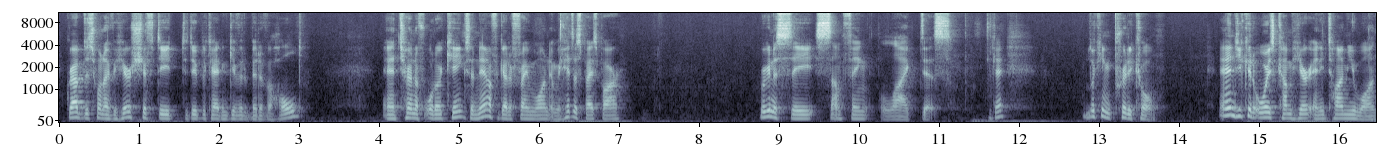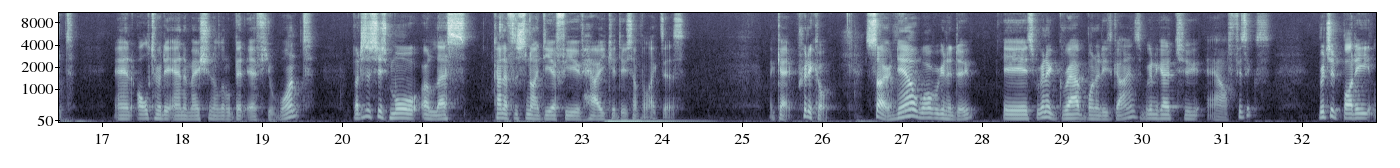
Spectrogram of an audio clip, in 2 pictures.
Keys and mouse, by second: 0.7 shift+d, 3.3-3.7 drag, 4.2 click, 4.8-5.5 drag, 5.9 space, 11.1 space, 12.8-13.9 drag, 14.4-15.5 drag, 15.5 r, 16.1 z, 16.2 z, 18.1-18.5 drag, 18.7 shift+d, 21.0 click, 21.6 space, 26.1 space, 30.8 click, 31.5 click, 32.5-32.9 drag.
